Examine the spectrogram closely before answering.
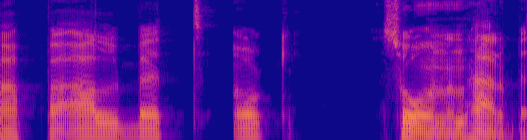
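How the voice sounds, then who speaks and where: A man at a very slow pace. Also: dry, close sound with no echo. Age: 20s. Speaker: podcast host. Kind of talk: casual chat.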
